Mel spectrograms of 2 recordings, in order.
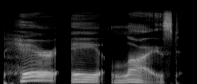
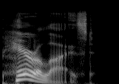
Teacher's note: The stress is on the first part, paralyzed.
